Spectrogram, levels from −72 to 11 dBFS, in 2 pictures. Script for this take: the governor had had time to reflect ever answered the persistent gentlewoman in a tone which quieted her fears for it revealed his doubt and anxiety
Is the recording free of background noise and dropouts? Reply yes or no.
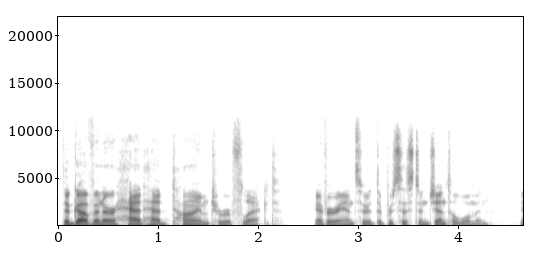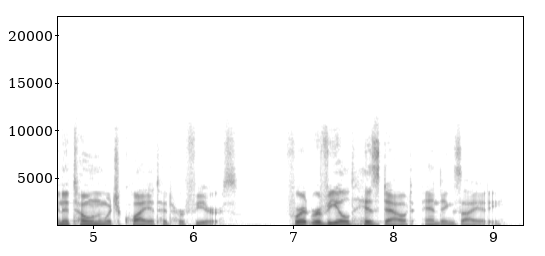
yes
